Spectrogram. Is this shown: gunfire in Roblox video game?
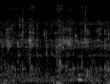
no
